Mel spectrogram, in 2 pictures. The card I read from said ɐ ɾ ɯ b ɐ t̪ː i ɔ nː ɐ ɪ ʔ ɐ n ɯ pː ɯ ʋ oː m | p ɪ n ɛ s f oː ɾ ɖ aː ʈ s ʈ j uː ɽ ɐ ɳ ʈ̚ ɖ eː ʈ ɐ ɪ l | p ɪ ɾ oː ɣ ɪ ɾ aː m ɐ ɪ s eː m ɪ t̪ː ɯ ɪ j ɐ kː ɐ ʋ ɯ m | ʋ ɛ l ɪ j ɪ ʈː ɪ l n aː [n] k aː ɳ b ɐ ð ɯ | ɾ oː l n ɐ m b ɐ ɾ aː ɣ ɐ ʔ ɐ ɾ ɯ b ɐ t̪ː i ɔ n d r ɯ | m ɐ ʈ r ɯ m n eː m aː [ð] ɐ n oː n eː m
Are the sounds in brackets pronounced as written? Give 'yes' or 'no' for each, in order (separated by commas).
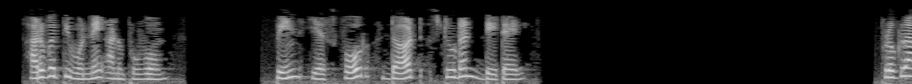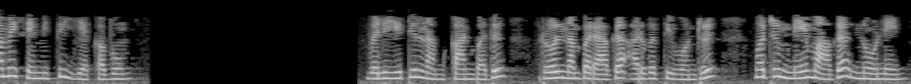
no, no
